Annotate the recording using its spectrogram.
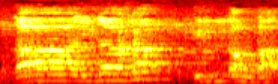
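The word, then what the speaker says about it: لا إله إلا الله: হতে হবে জিকির করব লা ইলাহা ইল্লাল্লাহ লাতে টান দিতে হবে কোন লা ইলাহা ইল্লাল্লাহ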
